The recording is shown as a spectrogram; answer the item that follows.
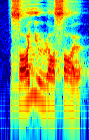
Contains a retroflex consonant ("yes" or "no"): yes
